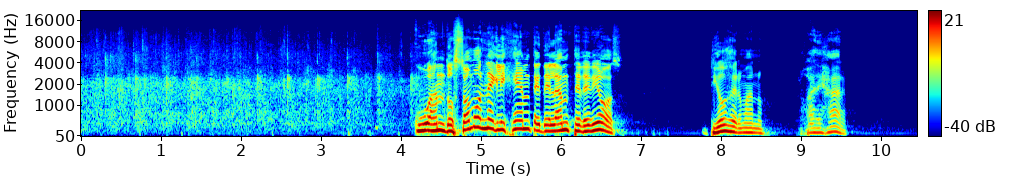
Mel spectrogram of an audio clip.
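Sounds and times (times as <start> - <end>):
audience applause: 0.0 - 4.6
speech: 4.2 - 6.8, 7.9 - 9.6.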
